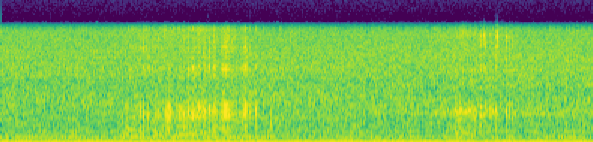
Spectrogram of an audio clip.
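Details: Nephew snoring in sleep, loud enough to need ear plugs: steady low rumble with rough, fluttering snores swelling through it over constant background noise.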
